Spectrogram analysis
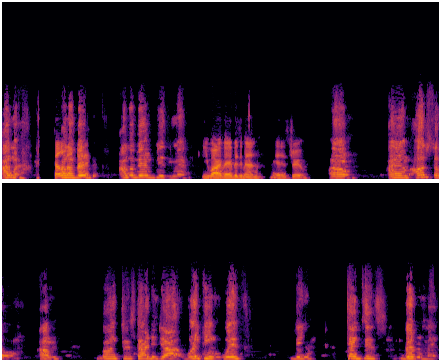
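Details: Adult man with cerebral palsy who uses a wheelchair, whose family was told by doctors at birth that he would not be able to speak; speech in cerebral palsy (dysarthria).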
